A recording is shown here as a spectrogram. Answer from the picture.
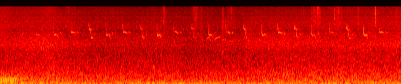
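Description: A small songbird calling a long, quick run of short high chirps, about three a second, over a steady low rumble of outdoor noise.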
